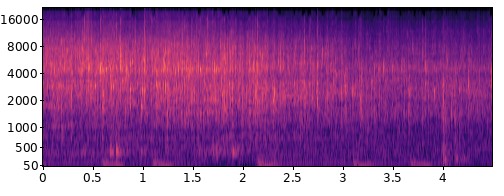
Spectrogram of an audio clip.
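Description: Rice being rinsed in water while cooking, with a steady wet swishing and splashing close by and a few small knocks against the container.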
